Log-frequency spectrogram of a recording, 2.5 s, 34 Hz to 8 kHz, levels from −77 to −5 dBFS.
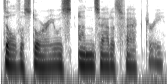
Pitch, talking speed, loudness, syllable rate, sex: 110 Hz, 120 wpm, -20 LUFS, 4.6 syllables/s, male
